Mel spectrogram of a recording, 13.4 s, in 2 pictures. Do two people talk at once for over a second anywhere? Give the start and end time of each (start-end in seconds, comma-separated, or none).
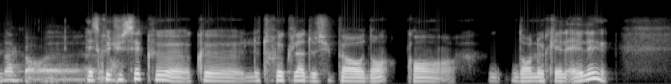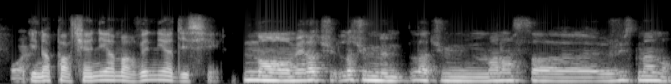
none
